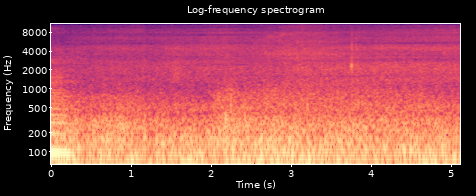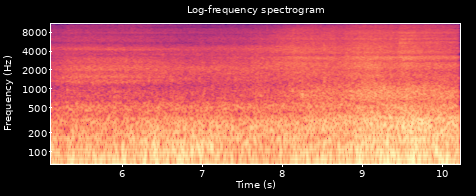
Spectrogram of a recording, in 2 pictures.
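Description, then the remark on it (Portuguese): Steady ocean surf rolls and washes continuously, a broad rushing roar with gentle swells of intensity, heard alone with some wind buffeting the microphone. “Ouvimos o mar à nossa volta.”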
